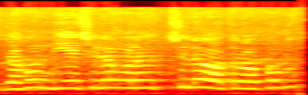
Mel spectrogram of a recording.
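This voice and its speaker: Fast-chatting hoarse woman vlogger. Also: sits high, little pitch movement, echoey room, slight background noise, low-quality recording. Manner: chatty, addresses viewers as friends. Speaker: home cooking vlogger. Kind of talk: casual chat to viewers while cooking. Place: home kitchen. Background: frying and sizzling.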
